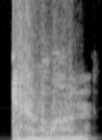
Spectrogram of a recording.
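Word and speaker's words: carillon: Carolon.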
